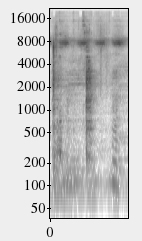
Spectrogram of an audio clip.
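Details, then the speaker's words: Chevrolet Corsa Montana, hydraulic steering, wheel rocked by hand: three sharp, dull knocks about half a second apart from play at the suspension pivot (ball joint), not just the steering tie-rod end; worn ball joint clunk. "Olha só pessoal me carro tá comum barulho estranho e a roda balança n tá andando subindo morro aqui"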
